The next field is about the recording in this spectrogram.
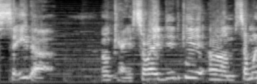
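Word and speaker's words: Caeda: Oh, it's Seda. Okay, so I did get, someone ended up yelling at me saying, it isn't Kada, it's Seda. Honestly, it doesn't really matter.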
